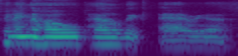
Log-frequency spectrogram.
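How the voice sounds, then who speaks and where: A woman teaching yoga nidra, guiding relaxation in a calm, soothing, hushed way with long pauses. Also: sits low, roomy sound. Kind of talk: slow guided relaxation meditation.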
